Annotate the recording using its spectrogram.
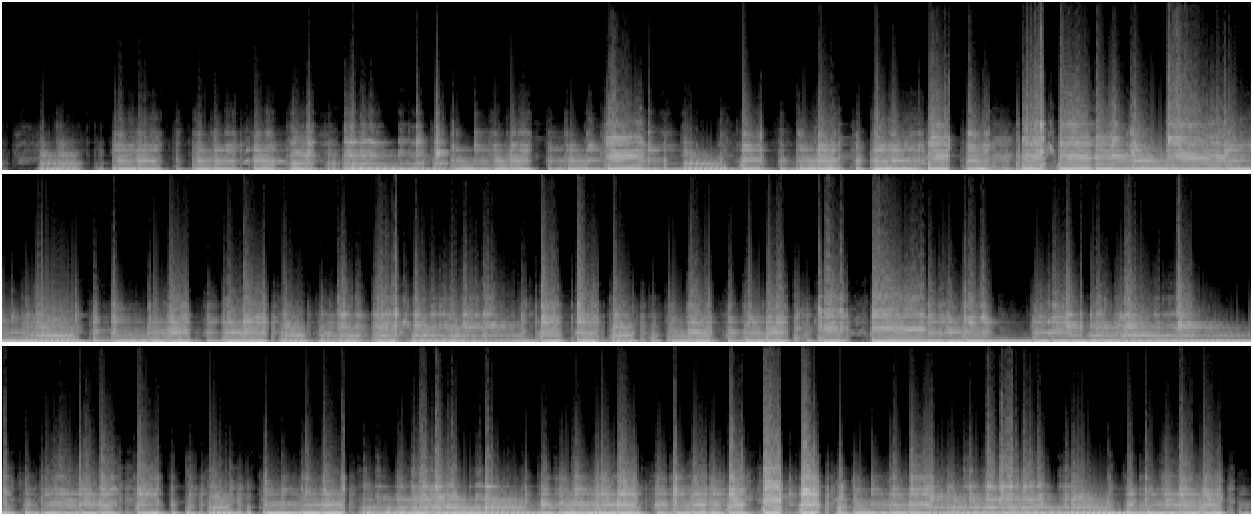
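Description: Electric bass played through the Two Notes Le Bass preamp pedal's channel B: a proper bass overdrive tone that sounds fat. The playing runs on without a break and gets a little louder about halfway through.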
